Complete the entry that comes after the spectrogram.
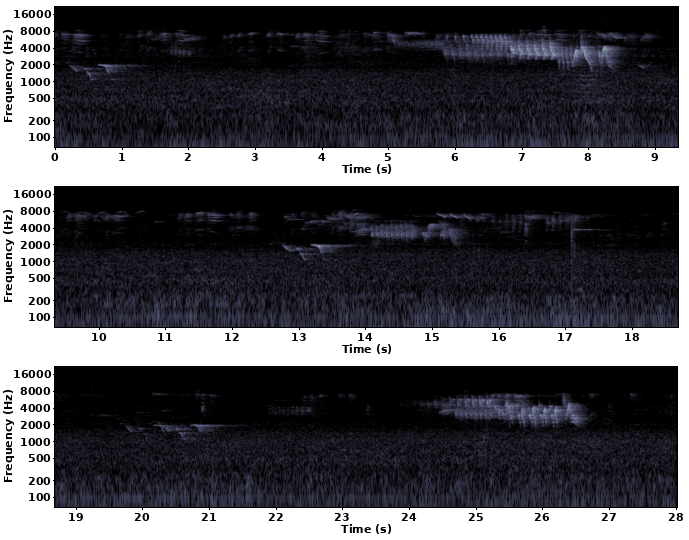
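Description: Birds calling: two loud, rapid high trills of about two seconds each, one about a quarter of the way in and one near the end, with a few short falling chirps between them. A low steady background hum runs underneath.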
